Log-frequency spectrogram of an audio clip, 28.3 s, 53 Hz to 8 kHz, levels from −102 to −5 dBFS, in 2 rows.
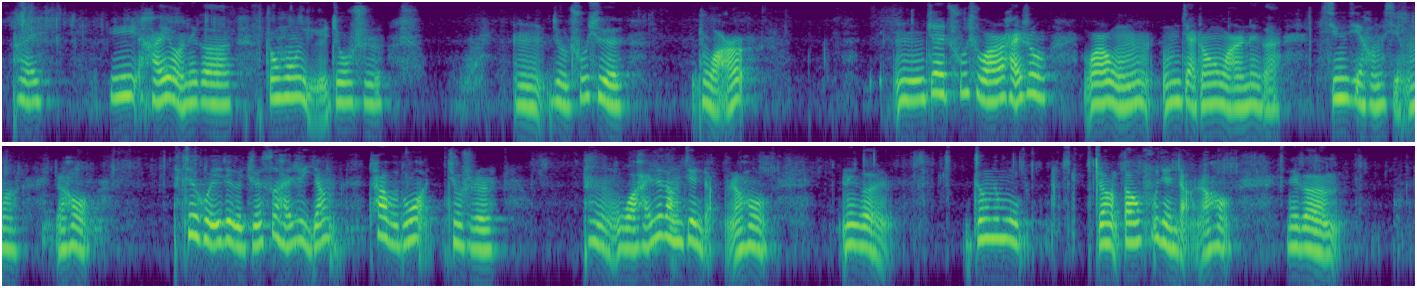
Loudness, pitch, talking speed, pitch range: -27 LUFS, 230 Hz, 170 characters per minute, 205-260 Hz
